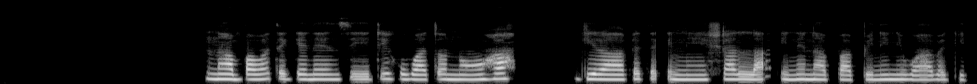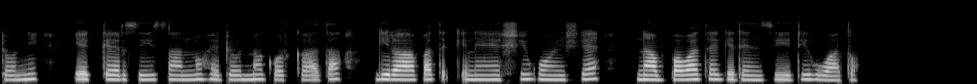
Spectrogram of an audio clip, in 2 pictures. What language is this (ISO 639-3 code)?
sid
